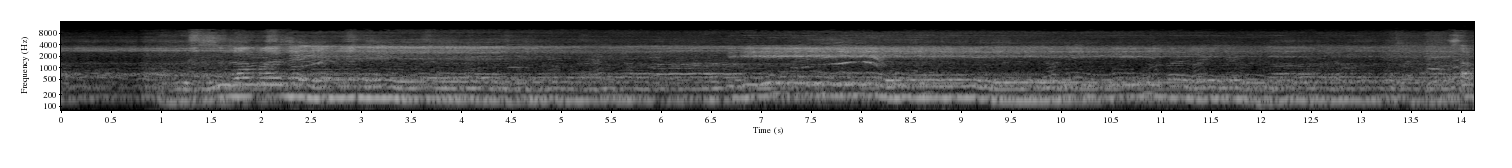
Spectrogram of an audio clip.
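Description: A naat sung by a solo male voice over a microphone and PA, unaccompanied, in long drawn-out melodic lines whose held notes glide up and down in pitch.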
